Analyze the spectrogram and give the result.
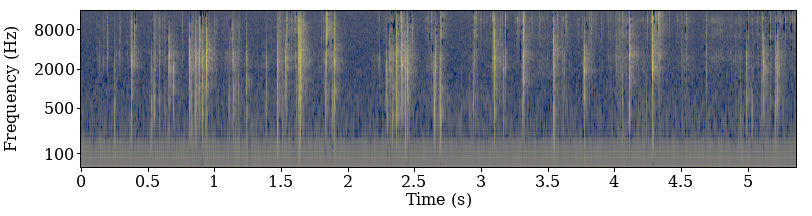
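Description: A small green laminated plastic-foil tea bag packet is crushed and crinkled between the fingers, then rubbed with the thumb. The result is a quick, irregular run of sharp, bright crackles and crinkles with very little low end and almost no ring, separated by short quiet gaps.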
